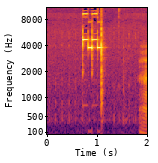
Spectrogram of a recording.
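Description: Hobby LiPro balance charger's built-in beeper giving a quick run of short, high-pitched beeps at two alternating pitches, sounded as Start is pressed and the charger begins its battery check before charging a lithium-ion pack.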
